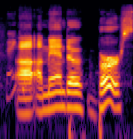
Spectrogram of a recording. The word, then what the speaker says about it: Bearse: of my favorite actresses Amanda burst that is how you pronounce it that is how you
